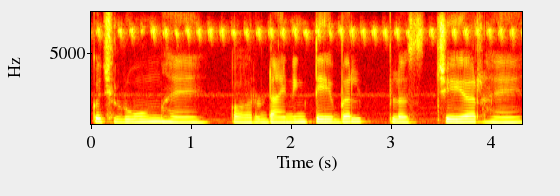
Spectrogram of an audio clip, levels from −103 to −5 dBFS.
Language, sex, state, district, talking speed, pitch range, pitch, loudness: Hindi, female, Uttar Pradesh, Lucknow, 125 wpm, 180-200 Hz, 190 Hz, -17 LUFS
